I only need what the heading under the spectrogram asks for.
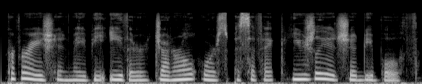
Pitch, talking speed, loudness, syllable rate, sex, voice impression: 210 Hz, 170 wpm, -17 LUFS, 5.5 syllables/s, female, very feminine, young, very thin, very tensed, slightly powerful, very bright, soft, very clear, very fluent, very cute, intellectual, very refreshing, sincere, very calm, very friendly, very reassuring, unique, elegant, slightly wild, very sweet, lively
